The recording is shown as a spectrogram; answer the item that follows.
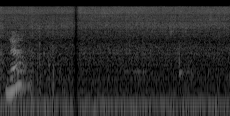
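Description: Faint, steady fizzing of a Beaker Creatures reactor pod dissolving in a glass bowl of water, with a low steady hum underneath.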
